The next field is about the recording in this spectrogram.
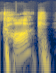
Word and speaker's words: Caulk: And, of course, the chief, whose name is, like, I forget his first name, but his last name is Kalk. But it's pronounced Kalk, but it's spelt like C-A-U-L-K.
